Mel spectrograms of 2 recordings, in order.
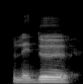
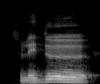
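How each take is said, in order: Both takes have the same delivery.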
